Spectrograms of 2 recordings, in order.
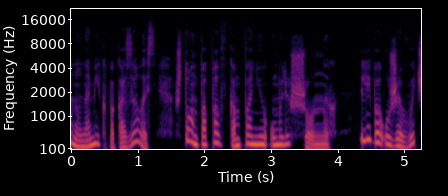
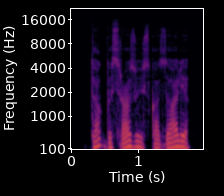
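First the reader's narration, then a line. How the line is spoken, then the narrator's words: Gloomy grumble. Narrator (Russian): мрачно проворчала одна из блондинок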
